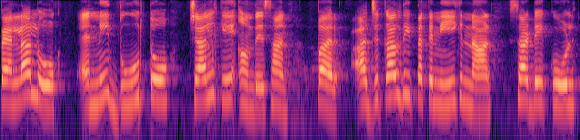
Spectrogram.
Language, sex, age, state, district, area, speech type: Punjabi, female, 18-30, Punjab, Rupnagar, rural, spontaneous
